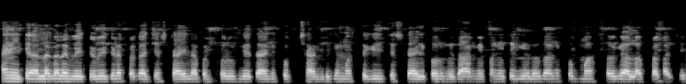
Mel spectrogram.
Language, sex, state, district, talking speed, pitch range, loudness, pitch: Marathi, male, Maharashtra, Chandrapur, 260 wpm, 125-130 Hz, -15 LUFS, 130 Hz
